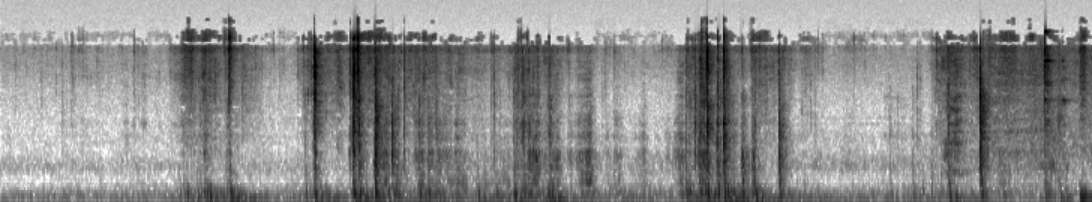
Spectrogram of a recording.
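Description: Irregular clicks and knocks of a small tool and gloved hands tightening the terminal nuts on a voltage-sensing split charge relay and handling the relay and its cables, in clusters with quieter gaps between.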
